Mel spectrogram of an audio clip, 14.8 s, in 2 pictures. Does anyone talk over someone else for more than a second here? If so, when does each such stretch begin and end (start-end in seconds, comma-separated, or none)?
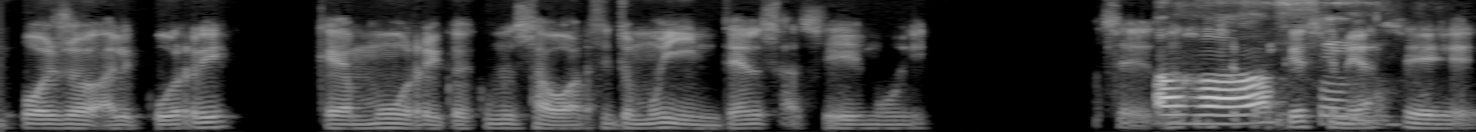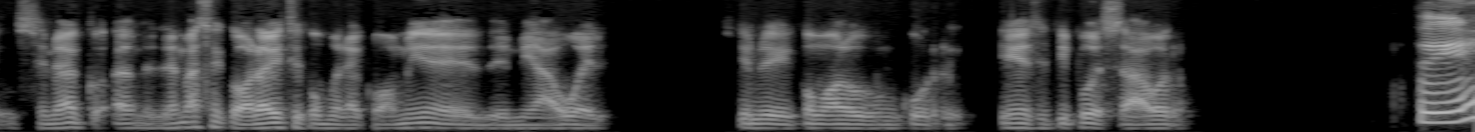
5.8-7.0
